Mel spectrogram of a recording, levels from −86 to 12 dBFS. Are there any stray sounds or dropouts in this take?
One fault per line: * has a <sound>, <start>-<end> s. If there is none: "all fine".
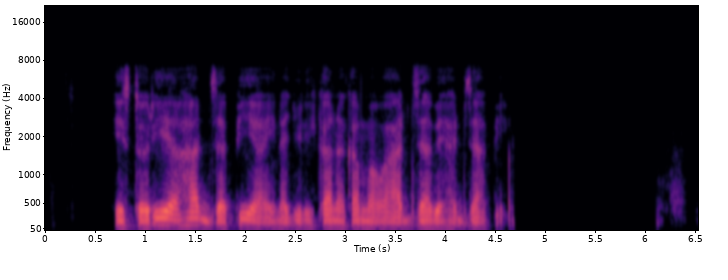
all fine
